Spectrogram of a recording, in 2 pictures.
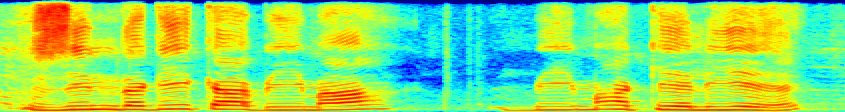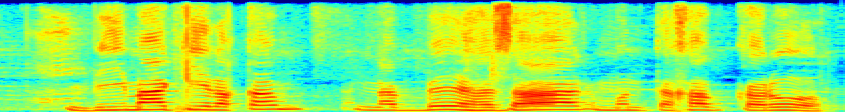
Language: Urdu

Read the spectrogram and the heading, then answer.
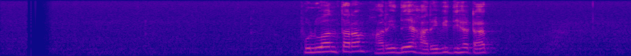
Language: Sinhala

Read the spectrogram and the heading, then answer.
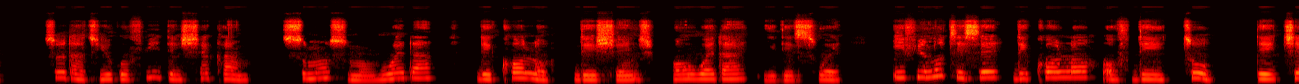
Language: Nigerian Pidgin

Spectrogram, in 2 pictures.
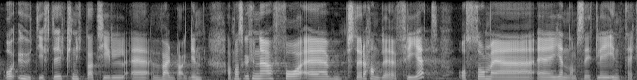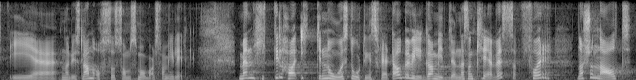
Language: Norwegian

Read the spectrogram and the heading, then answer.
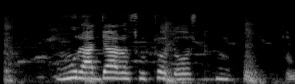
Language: Loarki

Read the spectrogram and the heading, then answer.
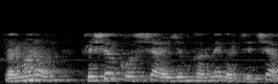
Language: Marathi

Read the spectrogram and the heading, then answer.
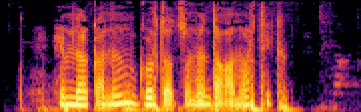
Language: Armenian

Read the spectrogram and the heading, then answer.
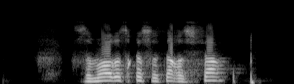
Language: Kabyle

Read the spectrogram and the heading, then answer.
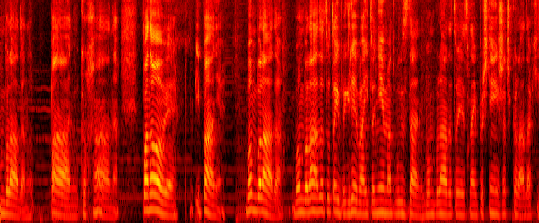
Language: Polish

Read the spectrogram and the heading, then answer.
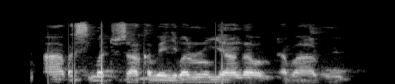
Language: Ganda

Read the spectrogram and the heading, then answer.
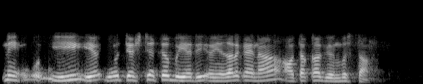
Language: Konkani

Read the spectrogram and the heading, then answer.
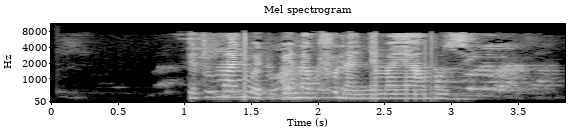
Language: Ganda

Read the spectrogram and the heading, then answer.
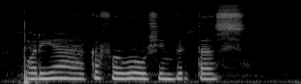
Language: Somali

